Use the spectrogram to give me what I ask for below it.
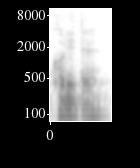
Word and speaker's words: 고리들: 그래서 코어 리들 하면은 고리들하고 코어 리들하고 거의 발음이 비슷하더라고요.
